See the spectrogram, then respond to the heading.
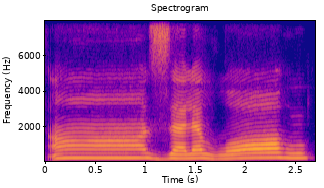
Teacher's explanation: After that, there's za from haruf ikhfa. So we're going to be hiding the sound of this noon into the nose.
